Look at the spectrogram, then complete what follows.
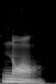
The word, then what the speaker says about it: nol: So this is pronounced as anol a so if I put it this into syllables a and null a null a nol so this is nol and this one is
